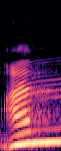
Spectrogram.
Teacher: Kemudian ada hukum idghamunah kamil. Karena nun sukun menghadapi huruf mim, maka bunyi nun masuk ke mim. Am disertai dengungan.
